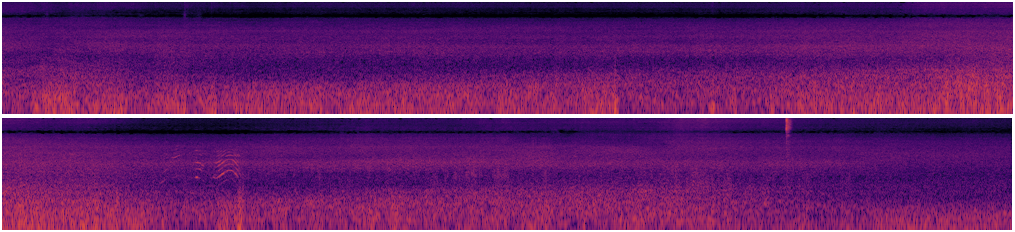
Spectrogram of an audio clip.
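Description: Wind gusting against the microphone over the steady wash of breaking surf.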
